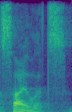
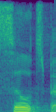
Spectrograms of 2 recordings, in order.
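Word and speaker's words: Siletz: Maybe you've been to Sillitz Bay here in Oregon. I worked on my pronunciation. It's not Sillitz, it's Sillitz Bay.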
